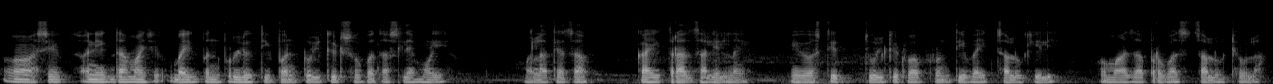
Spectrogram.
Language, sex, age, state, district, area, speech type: Marathi, male, 30-45, Maharashtra, Osmanabad, rural, spontaneous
